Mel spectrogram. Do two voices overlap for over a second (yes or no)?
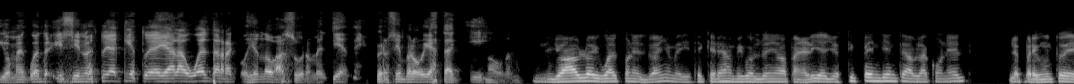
no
